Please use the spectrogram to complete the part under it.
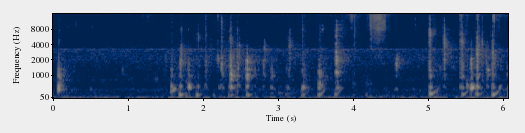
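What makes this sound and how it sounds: A small red metal drink can, likely aluminum, with some liquid inside is held in one hand and shaken or tapped with the fingers. Quiet, short crunchy taps and soft sloshing patter come in irregular bursts with mid-pitched, bright clicks and almost no ring.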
